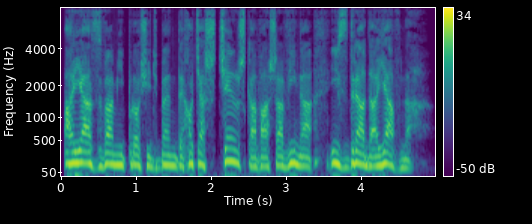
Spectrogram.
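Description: A man voicing a stern, aging Cossack hetman who slowly and gravely accuses a traitor in an audiobook. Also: medium pitch, expressive, dry recording, clean studio sound, natural voice. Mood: grave, accusing. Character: stern aged Cossack hetman passing judgment.

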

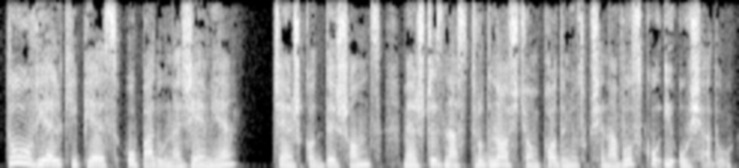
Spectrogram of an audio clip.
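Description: A woman narrating an audiobook of a classic novel in a measured, even way. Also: sits low, no echo, studio quality.

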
